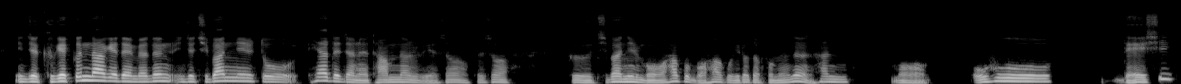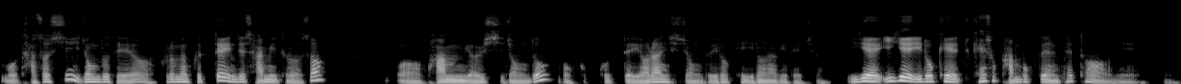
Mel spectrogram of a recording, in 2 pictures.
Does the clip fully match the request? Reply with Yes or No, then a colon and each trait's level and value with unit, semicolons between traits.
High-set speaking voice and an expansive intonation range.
No: low, 105 Hz; wide, 6.6 semitones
